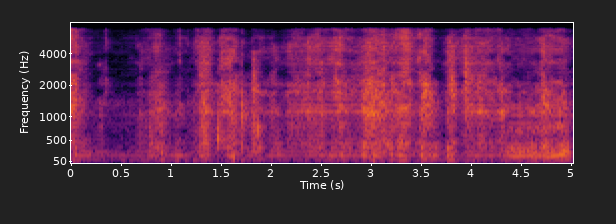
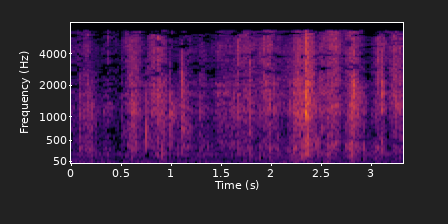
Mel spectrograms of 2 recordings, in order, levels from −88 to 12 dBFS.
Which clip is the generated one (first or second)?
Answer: first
